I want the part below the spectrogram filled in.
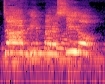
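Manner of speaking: loud, high, fervent thanks shouted to God; shouted prayer. Shown as a demonstration. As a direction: cry it out to the Lord with full force. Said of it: "Le puedes decir".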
